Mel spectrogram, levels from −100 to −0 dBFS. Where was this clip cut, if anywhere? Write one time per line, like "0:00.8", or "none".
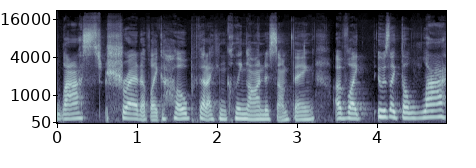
none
